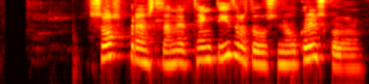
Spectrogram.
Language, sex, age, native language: Icelandic, female, 40-49, Icelandic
